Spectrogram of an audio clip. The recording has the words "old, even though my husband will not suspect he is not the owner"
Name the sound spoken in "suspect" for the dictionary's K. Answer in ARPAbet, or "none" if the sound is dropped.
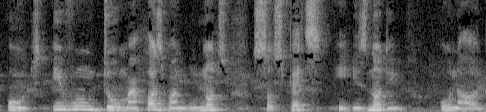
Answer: K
